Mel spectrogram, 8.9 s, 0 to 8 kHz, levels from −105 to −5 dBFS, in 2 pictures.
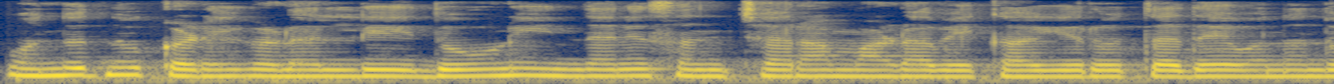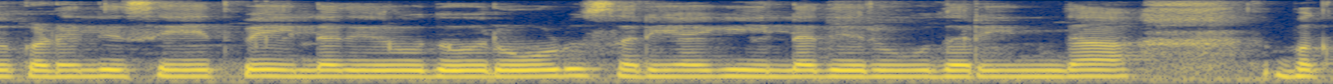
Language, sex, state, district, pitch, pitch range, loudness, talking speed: Kannada, female, Karnataka, Shimoga, 190 Hz, 185-195 Hz, -14 LUFS, 110 wpm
